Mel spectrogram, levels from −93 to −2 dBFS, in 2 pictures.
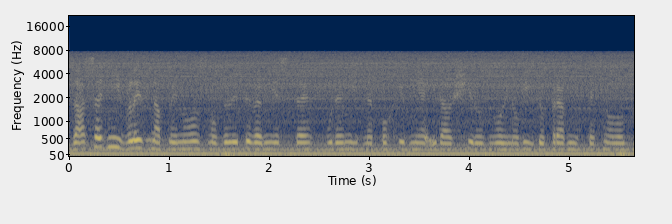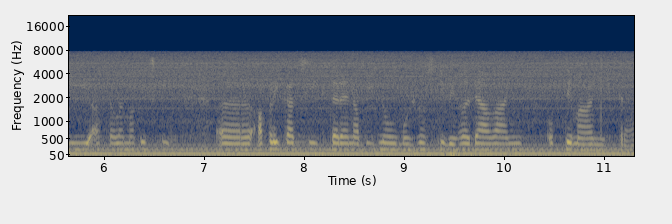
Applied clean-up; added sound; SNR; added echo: none; Car; 0 dB; none.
